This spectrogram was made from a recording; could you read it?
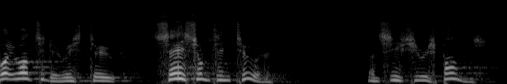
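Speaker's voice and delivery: ordinary talk, nothing marked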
